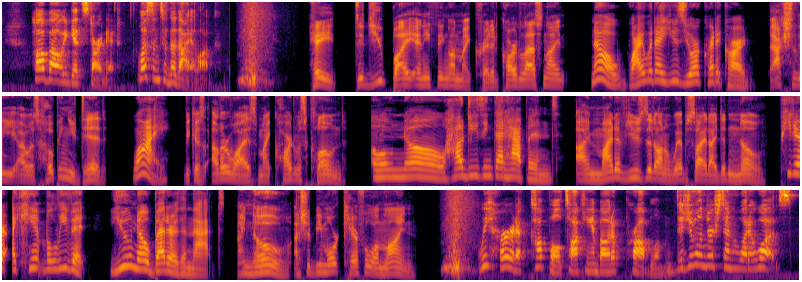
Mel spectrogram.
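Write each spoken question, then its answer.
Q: Did you understand what it was?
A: His credit card may have been cloned (someone used it without his knowledge).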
